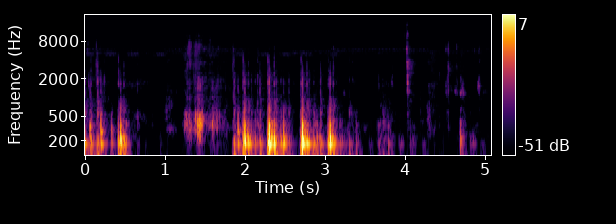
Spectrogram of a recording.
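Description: A man chewing food close to the microphone: irregular wet mouth clicks and smacks, with a short lull about a second in.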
